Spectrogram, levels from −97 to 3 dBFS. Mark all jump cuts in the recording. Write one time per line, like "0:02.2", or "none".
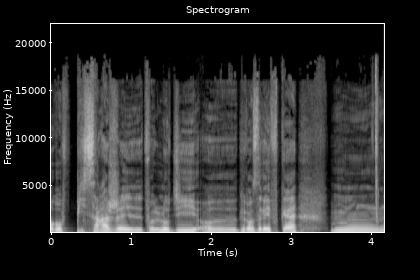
0:01.2
0:02.4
